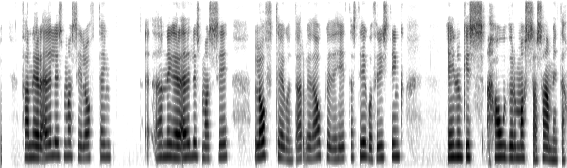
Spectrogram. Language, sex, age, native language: Icelandic, female, 50-59, Icelandic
